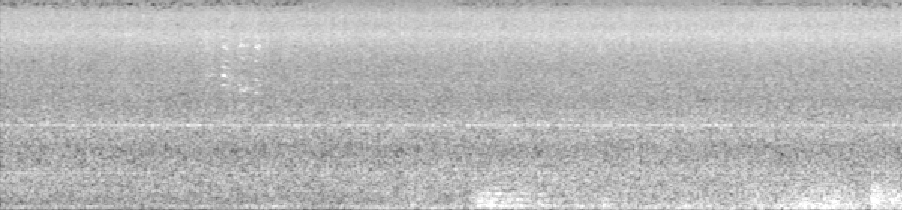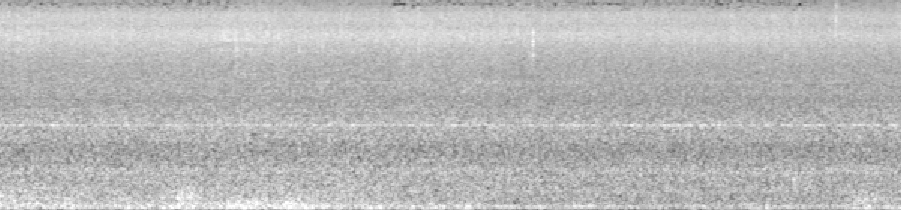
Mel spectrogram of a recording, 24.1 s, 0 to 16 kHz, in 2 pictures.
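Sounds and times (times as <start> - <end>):
steady dense rain hissing: 0.0 - 24.0
low soft rumbles of thunder: 5.5 - 18.3.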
